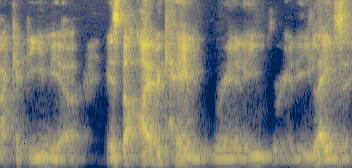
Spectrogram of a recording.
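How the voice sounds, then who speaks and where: A man's medium-pitched voice with a British accent, vocal fry and very wide pitch swings. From Britain. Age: 20s. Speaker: dating coach. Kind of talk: casual chat.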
